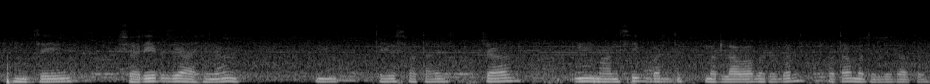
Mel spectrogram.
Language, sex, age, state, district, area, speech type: Marathi, male, 18-30, Maharashtra, Ratnagiri, rural, spontaneous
